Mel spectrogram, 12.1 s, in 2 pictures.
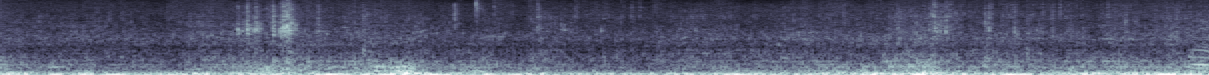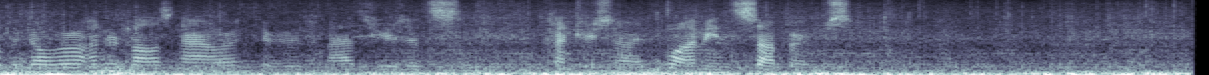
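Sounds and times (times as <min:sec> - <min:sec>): train rumbling inside coach: 0:00.0 - 0:12.0.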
